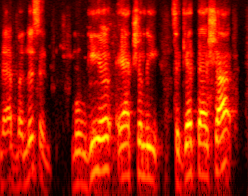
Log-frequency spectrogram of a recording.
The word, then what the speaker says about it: Munguia: Munguia, No, he don't want that at all.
